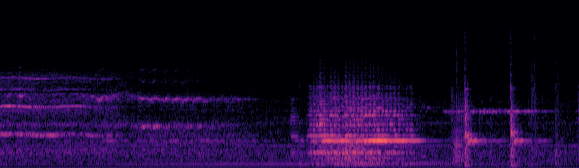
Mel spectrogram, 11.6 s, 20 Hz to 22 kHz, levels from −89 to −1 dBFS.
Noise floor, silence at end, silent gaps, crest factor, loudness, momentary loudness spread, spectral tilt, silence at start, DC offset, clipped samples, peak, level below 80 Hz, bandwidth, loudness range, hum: -63 dBFS; 0 s; none; 20 dB; -41 LUFS; 25 LU; -5.5 dB/octave; 0 s; under 0.1%; under 0.1%; -24 dBFS; -86 dBFS; 15.5 kHz; 18 LU; none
